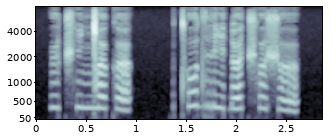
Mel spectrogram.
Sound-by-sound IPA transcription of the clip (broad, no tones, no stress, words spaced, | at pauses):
ʉt͡ʃʰiŋ͡ǀœkœ | tʰod ri ɗœt͡ʃʰɵ ʃɵ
